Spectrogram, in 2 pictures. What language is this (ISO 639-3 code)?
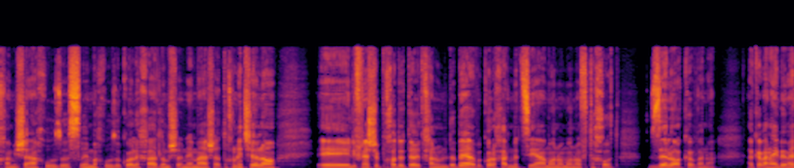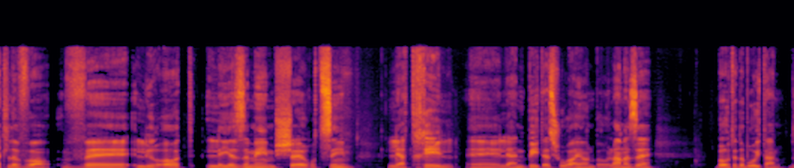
heb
